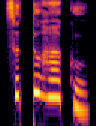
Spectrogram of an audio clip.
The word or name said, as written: ಸುತ್ತುಹಾಕು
